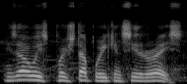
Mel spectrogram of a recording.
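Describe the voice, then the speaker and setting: A man's voice: high voice, fast talker, close to an everyday voice, rough recording. An actor playing a brash young down-on-his-luck racetrack tout, cheeky and casual, in old-time radio drama style. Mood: curious, scheming. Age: young adult. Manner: cheeky, casual, persistent hustler's patter. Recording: vintage radio broadcast recording.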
